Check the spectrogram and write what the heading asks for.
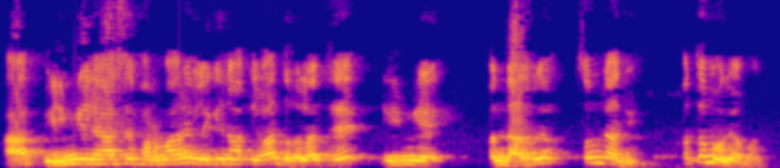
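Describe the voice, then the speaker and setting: A man leads a relaxed religious class, his voice sitting high for a man. He talks things through with homely examples and keeps asking whether his listeners follow. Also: a little fast, muffled recording. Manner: explains with everyday examples, checks understanding with listeners. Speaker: religious teacher. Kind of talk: conversational Islamic lesson.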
